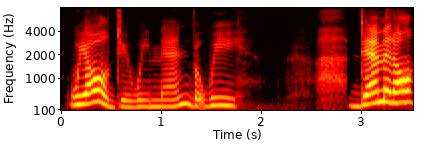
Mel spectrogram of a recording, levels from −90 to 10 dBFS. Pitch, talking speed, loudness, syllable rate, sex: 235 Hz, 155 wpm, -18 LUFS, 4.1 syllables/s, female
